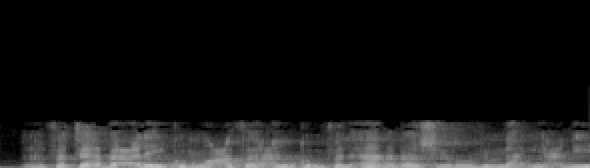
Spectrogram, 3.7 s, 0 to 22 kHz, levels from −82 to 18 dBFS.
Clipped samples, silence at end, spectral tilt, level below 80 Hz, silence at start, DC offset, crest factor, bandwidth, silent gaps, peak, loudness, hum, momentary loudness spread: under 0.1%; 0 s; -7.5 dB/octave; -38 dBFS; 0 s; under 0.1%; 16 dB; 6.4 kHz; none; 0 dBFS; -18 LUFS; none; 6 LU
